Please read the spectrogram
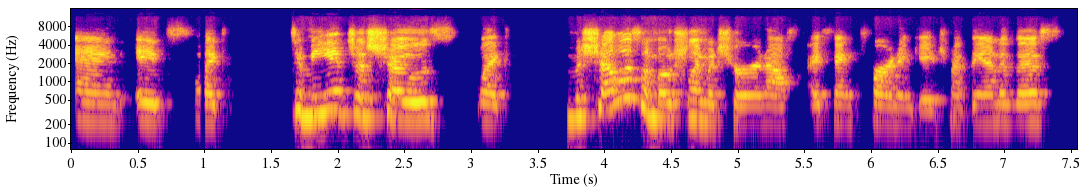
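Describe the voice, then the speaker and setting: High-voiced American woman, muffled and distant. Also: fairly quick. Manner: candid, opinionated, swears casually. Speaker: podcast co-host. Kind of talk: casual chat recapping a reality TV show. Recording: muffled, distant-sounding microphone.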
